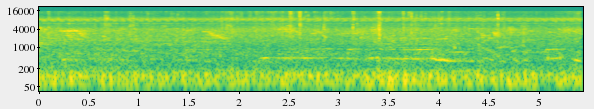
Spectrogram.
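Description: Near silence: faint outdoor ambience with a low rumble and faint, distant bird calls.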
